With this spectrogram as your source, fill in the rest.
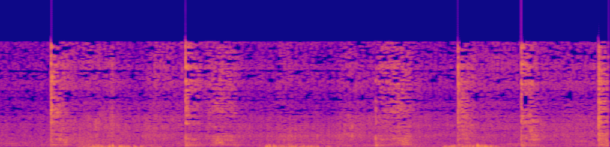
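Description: Sabudana stirred with cooked potato and tomato in a pan: repeated scraping strokes of a spoon against metal over a soft background sizzle, close and clear, with no talking.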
